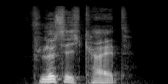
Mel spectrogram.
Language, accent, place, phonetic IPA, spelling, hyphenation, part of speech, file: German, Germany, Berlin, [ˈflʏ.sɪçˌkaɪ̯t], Flüssigkeit, Flüs‧sig‧keit, noun, De-Flüssigkeit.ogg
- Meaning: liquid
